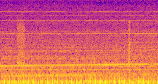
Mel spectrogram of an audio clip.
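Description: A helicopter in a video game, a steady whirring rotor and engine drone running throughout at a constant level, with a couple of brief faint clicks over it.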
